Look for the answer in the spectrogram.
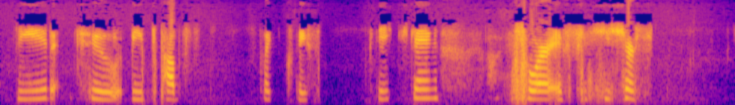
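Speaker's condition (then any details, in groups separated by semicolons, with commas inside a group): Stuttering; very severe third grade, worse high school, speakeasy from Dr. John Haskell, speech therapy helped core; moderate, occasional speakeasy in-ear delayed auditory feedback device, not worn on show; device cuts stuttering about 95%, still stutters at sentence onset, worse around unfamiliar people, sometimes avoids talking; repeated sounds, prolonged sounds, blocks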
